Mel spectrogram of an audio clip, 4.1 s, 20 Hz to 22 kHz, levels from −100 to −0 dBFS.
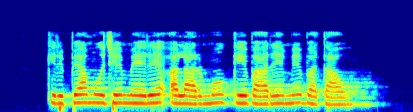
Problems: echo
